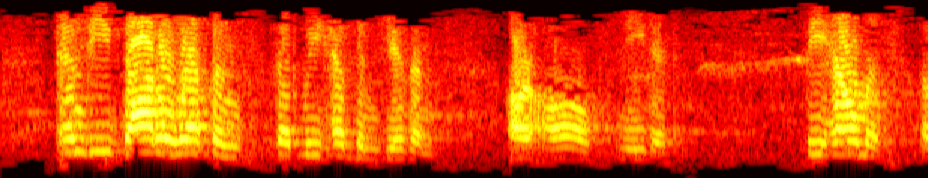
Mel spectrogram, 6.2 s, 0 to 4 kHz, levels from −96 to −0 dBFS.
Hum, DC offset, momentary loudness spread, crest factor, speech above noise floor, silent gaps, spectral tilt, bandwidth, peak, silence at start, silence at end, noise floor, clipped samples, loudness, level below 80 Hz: none; under 0.1%; 21 LU; 18 dB; 25 dB; none; -3.5 dB/octave; 4 kHz; 0 dBFS; 0.35 s; 0 s; -44 dBFS; under 0.1%; -18 LUFS; under -90 dBFS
